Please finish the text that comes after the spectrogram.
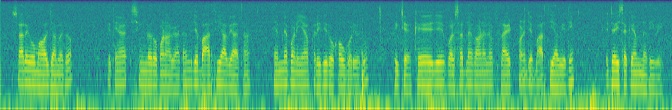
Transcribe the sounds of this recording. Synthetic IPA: saɾoeʋomaɦɔld͡ʒamet̪oket̪jãsɪŋɡəɾopəɳaʋjaɦət̪aəned͡ʒebaɾt̪ʰiaʋjaɦət̪a | emnepəɳijãfəɾit̪ʰiɾokaʋũpəɽjũɦət̪ũʈʰikt͡ʃʰeked͡ʒeʋəɾsad̪nakaɾəɳeneflaiʈpə̰ɳd͡ʒḛba̰ɾt̪ʰiaʋiɦət̪iked͡ʒəiʃəkeːmnət̪ʰiʋe

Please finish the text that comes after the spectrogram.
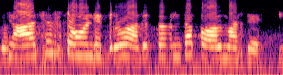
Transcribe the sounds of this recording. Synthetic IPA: aːsest̪oɡoɳɖid̪ɾuɐd̪ɐkːɐnt̪ɐkaːlmaːɾt̪ːe

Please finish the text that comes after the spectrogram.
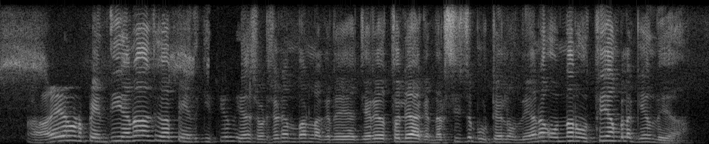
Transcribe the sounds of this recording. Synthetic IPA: ɦãːeːɦʊɳpẽːnd̪iːɛːnaːd͡ʒeːapẽːnd̪kiːt̪iːɦʊ̃nd̪iːaːt͡ʃʰoɽet͡ʃʰoɽeəmbanləɡd̪eːaːd͡ʒeːɾẽːʊt̪ʰːõːljaːkenəɾsiːt͡ʃəbuːʈeːlɦõːnd̪eːɛːnãːʊnːãːnũːʊt̪ʰːeːəmbləɡiːɦʊ̃nd̪eːa̰ː

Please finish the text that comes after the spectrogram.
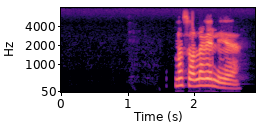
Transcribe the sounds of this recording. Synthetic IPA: nːɐ̃sɔlːɐʋeːlːɪjɐ

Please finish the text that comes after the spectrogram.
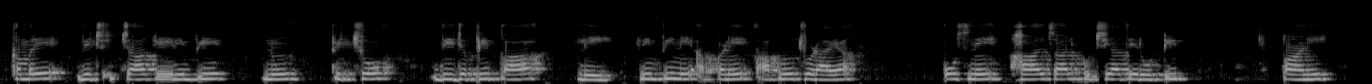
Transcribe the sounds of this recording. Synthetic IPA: kəmɾeːʋɪt͡ʃd͡ʒaːkeːɾɪ̃mpiː | nũː | pɪːt͡ʃʰõː | d̪iːd͡ʒəpʰːiːpaː | ləiːɾɪ̃mpiːneːʔa̰ːpɳeːa̰ːpnũːt͡ʃʰʊɽaːjaː | ʊsneːhaːlt͡ʃaːlpʊt͡ʃʰjaːt̪eːɾoːʈːiː | paːɽ̃iː

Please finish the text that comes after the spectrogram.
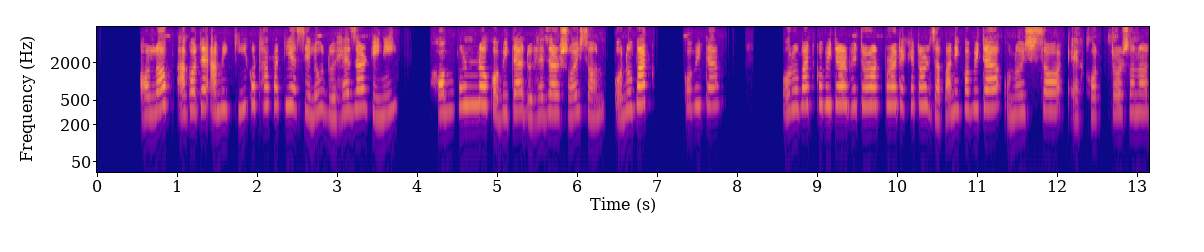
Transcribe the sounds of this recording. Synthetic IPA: ɔlɔpa̰ɡɔtɛʔamikikɔtʰapatiasilʊ̃duɦɛzaɹtini | xɔmpuɹnɔkobitaduɦɛzaɹsɔjsɔnonubad | ta | onubadkobitaɹbʱitɔɹɔt̚pɔɹatɛkʰɛtɔɹzapanikobitaʔṵnɔjsɔɛ̰kʰɔtːɔɹsɔnɔt

